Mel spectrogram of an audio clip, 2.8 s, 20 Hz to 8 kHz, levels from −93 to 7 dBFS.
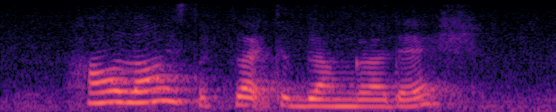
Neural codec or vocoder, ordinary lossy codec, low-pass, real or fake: none; Opus, 16 kbps; 7.2 kHz; real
